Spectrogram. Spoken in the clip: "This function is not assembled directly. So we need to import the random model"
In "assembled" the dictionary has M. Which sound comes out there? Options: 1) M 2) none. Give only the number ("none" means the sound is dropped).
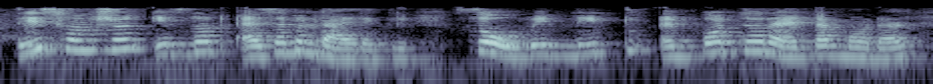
2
